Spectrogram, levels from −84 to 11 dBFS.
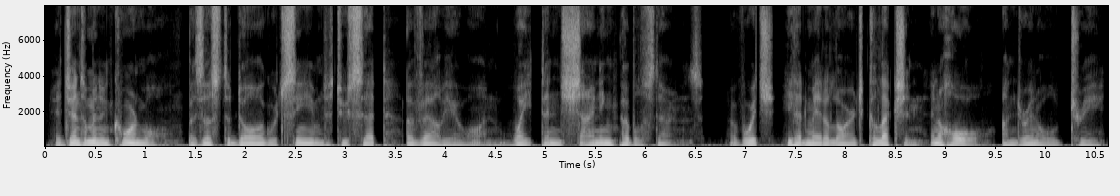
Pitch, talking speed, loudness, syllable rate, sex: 105 Hz, 190 wpm, -19 LUFS, 5.1 syllables/s, male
